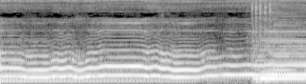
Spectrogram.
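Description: A woman hums a slow wordless melody, holding and gently bending the notes, over a ringing acoustic guitar chord. A fresh strum comes just before the end.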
